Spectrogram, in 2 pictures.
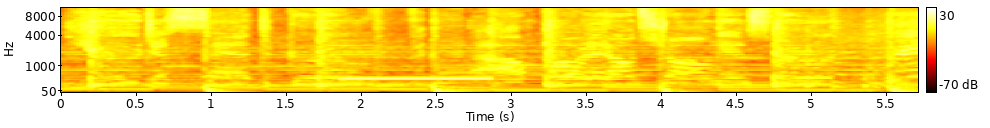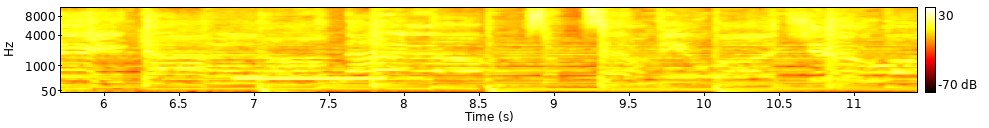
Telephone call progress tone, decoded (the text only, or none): ringback tone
